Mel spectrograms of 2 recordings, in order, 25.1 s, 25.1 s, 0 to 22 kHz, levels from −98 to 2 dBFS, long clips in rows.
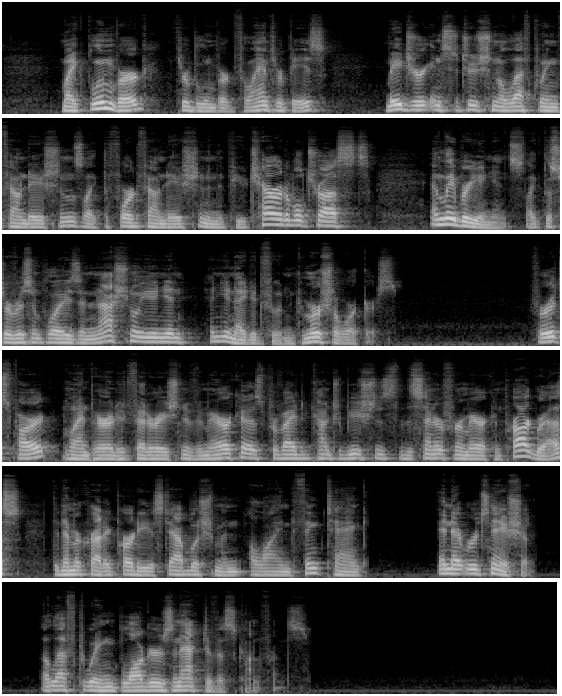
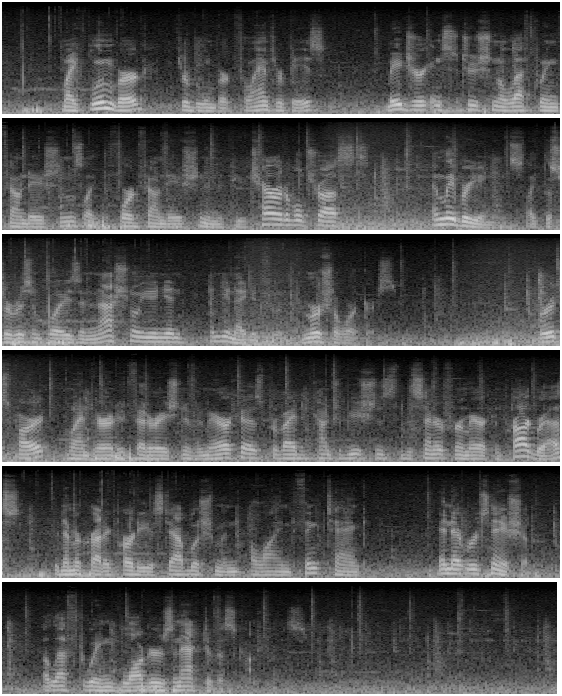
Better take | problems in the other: first | wind noise on the microphone; occasional gusts; 15 dB below the speech

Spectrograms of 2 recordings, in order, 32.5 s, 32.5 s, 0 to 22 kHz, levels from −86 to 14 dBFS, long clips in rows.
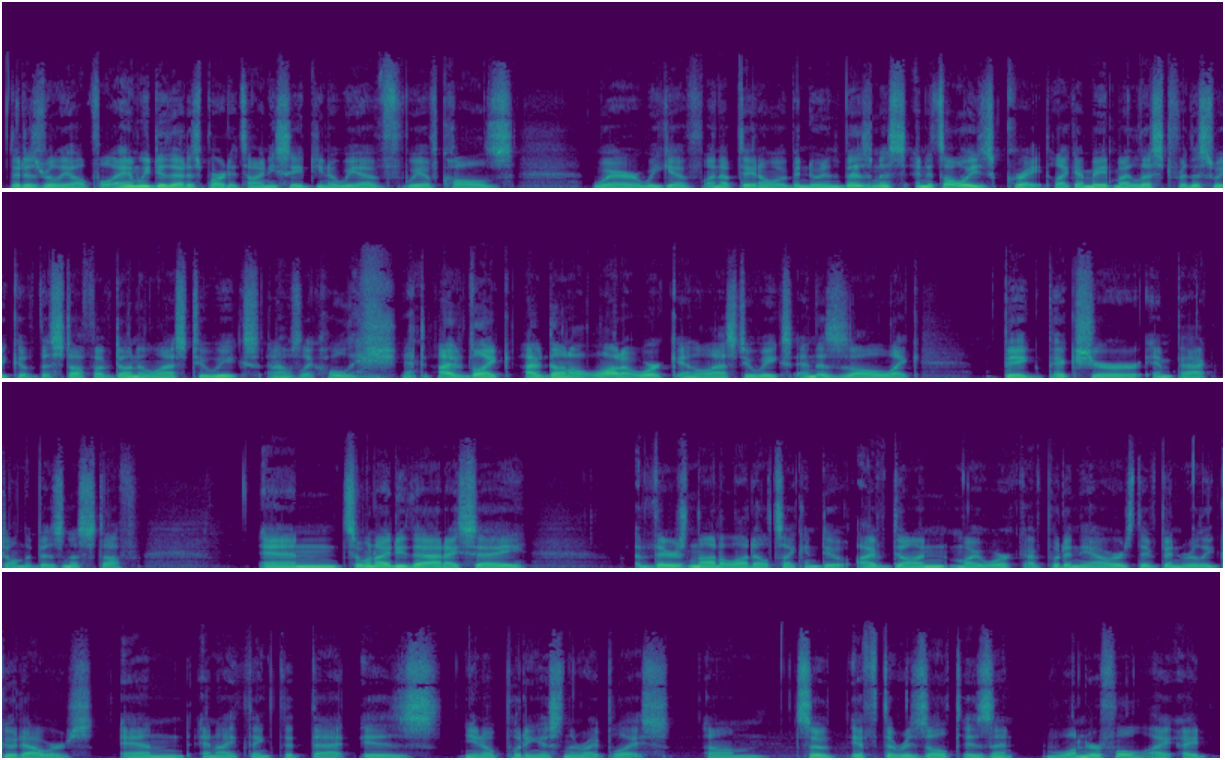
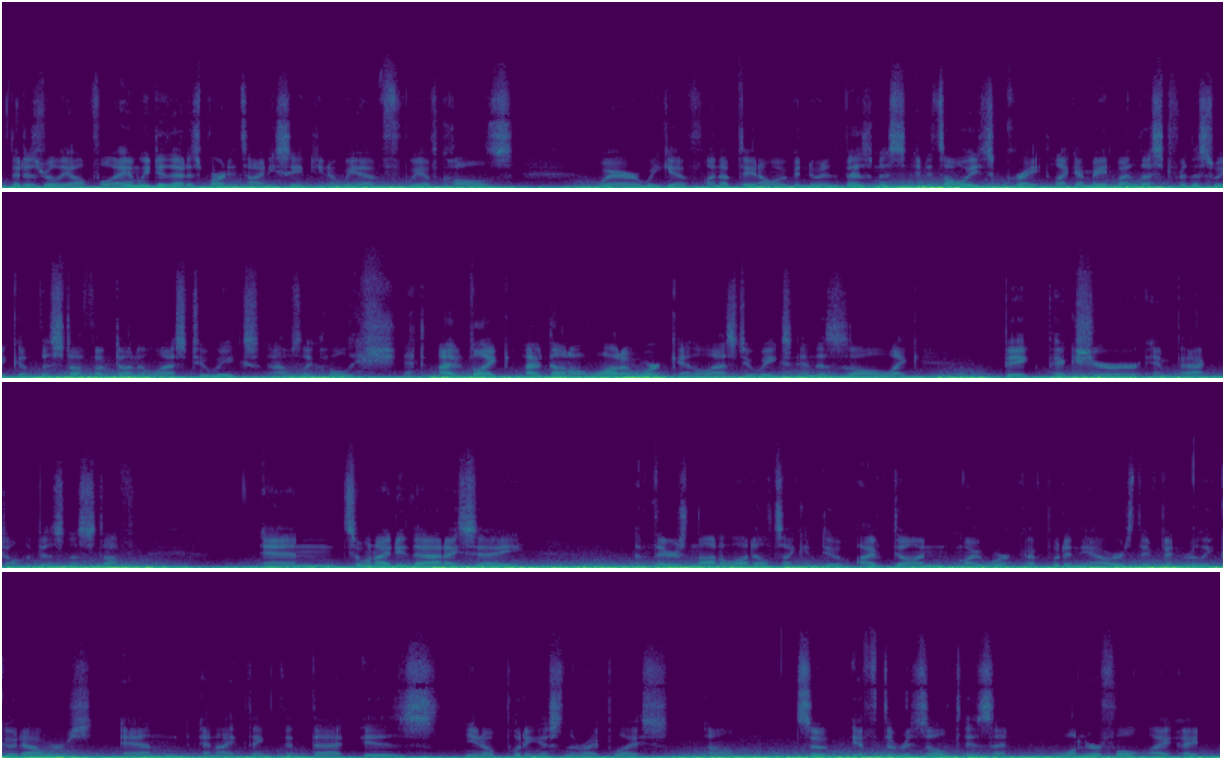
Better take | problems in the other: first | wind noise on the microphone; heavy; as loud as the speech

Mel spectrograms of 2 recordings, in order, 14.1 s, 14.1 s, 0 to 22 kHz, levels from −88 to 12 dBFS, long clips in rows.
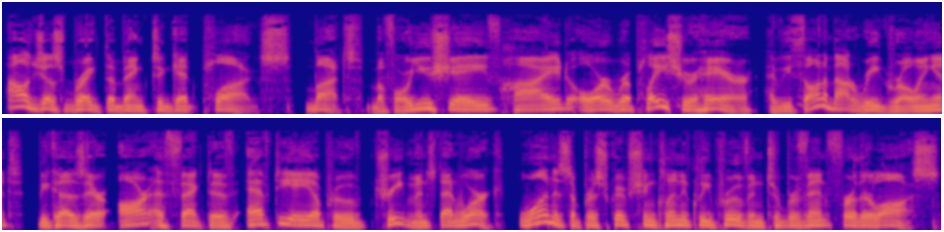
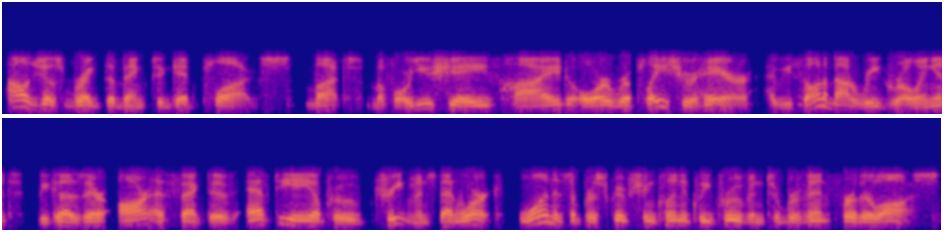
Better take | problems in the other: first | phone-call audio; nothing above 3 kHz

